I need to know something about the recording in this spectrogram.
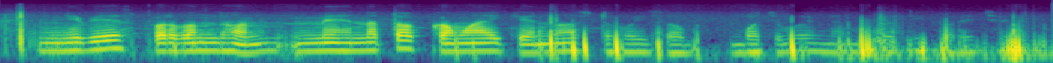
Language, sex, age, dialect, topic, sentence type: Maithili, male, 41-45, Eastern / Thethi, banking, statement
